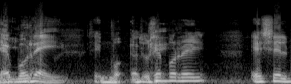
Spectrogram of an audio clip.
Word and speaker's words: Borrell: Borrell se pronunciamos en catalán. Porque es una L de llave. Sí. Borrell. Es Borrell.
